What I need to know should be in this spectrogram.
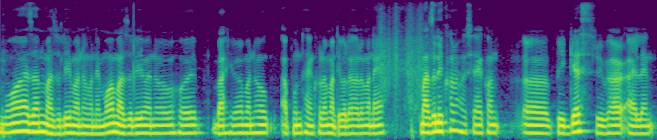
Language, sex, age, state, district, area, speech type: Assamese, male, 18-30, Assam, Majuli, urban, spontaneous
